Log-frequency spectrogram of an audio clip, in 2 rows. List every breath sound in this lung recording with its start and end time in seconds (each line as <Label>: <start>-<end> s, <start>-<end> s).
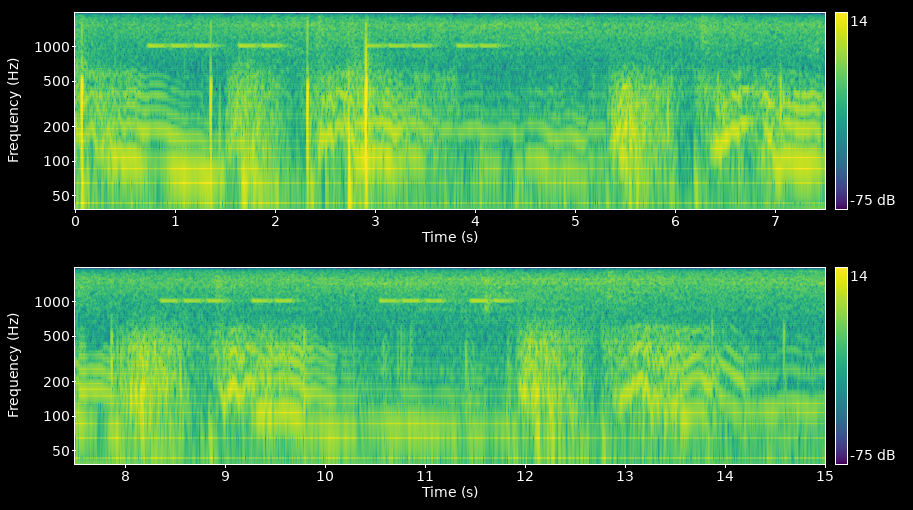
Inhalation: 1.41-2.24 s, 5.30-6.13 s, 7.92-8.75 s, 11.91-12.74 s
Exhalation: 2.30-5.27 s, 6.11-7.89 s, 8.75-11.90 s, 12.78-15.00 s
Wheeze: 0.00-1.40 s, 0.00-1.40 s, 2.30-5.27 s, 6.11-7.89 s, 8.75-11.90 s, 12.78-15.00 s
